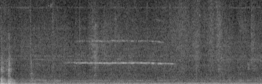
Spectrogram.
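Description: MRT train carriage heard from inside, wheels running on the rails with a steady low rumble. A short knock comes right at the start, and a thin, high, steady wheel squeal sounds for about two seconds near the middle.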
